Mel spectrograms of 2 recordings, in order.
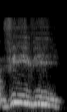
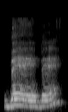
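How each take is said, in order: First: It begins with a v and ends in i. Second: It begins with a b and ends in e. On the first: This is how modern Greek speakers would read it. The speaker calls it wrong. "si on le prononce en grec moderne, on dira vivi" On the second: This is how the sheep's cry was said in ancient Greek. The speaker calls it right. "des moutons disent bé, bé"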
